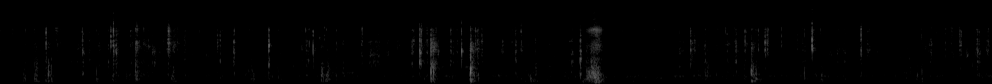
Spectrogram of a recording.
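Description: A utility knife blade scrapes and carves flakes off a solid oval soap bar, blue outside and white inside, held in the palm. It makes a steady run of quiet, dry, crinkly scraping cuts, bright and papery with almost no low end, each stroke stopping short with no ring.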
